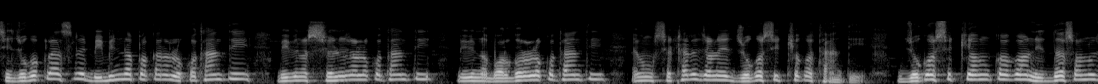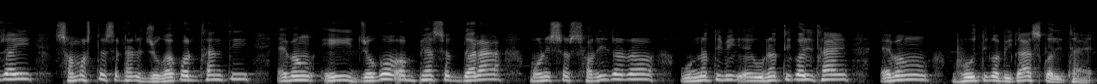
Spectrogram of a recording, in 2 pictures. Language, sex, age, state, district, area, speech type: Odia, male, 60+, Odisha, Bhadrak, rural, spontaneous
